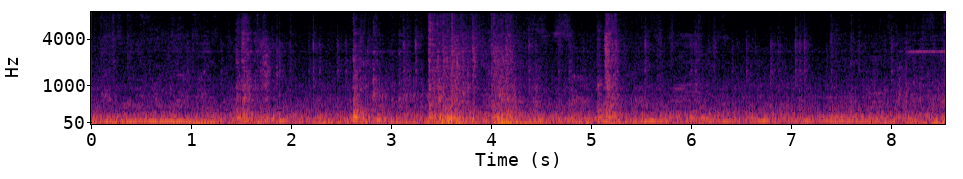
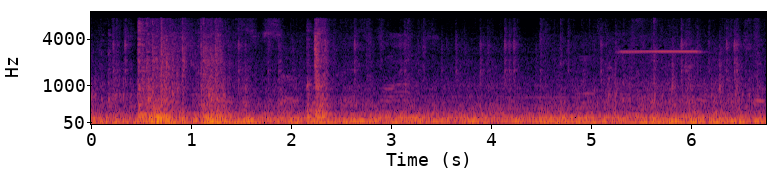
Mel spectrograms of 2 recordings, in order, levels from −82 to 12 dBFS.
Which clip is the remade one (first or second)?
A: first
